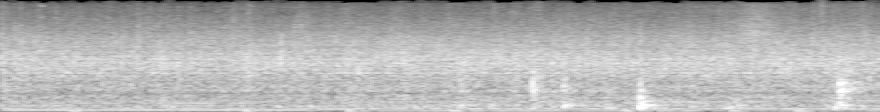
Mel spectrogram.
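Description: Steady sizzling of vegetables and shredded chicken frying in a pan, with a few light knocks of cookware in the second half.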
